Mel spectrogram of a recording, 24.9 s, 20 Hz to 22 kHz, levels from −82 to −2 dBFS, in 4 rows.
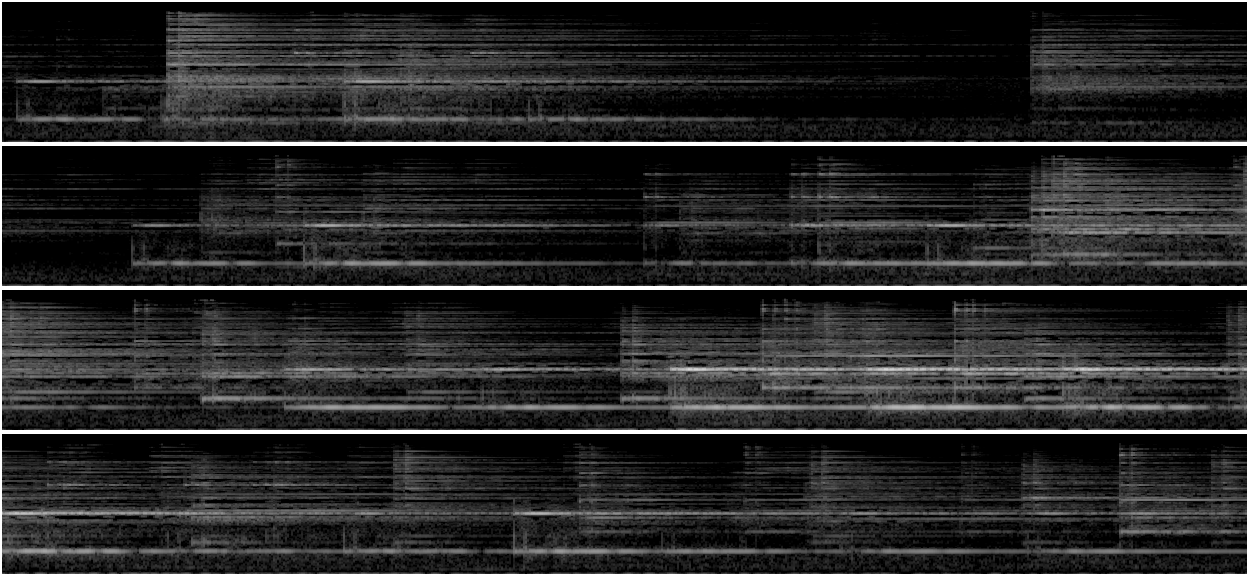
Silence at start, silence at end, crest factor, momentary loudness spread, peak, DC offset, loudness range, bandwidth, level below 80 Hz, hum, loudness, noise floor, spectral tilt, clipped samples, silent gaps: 0 s; 0 s; 22 dB; 22 LU; -10 dBFS; under 0.1%; 21 LU; 16.5 kHz; -68 dBFS; none; -29 LUFS; -59 dBFS; 2 dB/octave; under 0.1%; none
